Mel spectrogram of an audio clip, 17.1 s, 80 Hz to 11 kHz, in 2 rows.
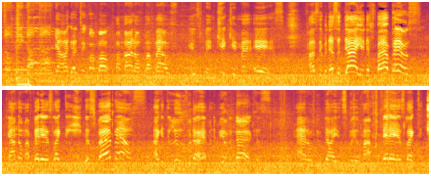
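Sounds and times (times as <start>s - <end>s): car driving rumble from inside: 0.0s - 17.0s.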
